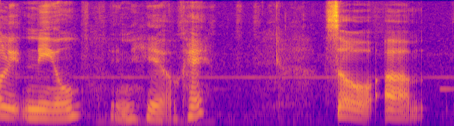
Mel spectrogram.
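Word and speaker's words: 牛: you're also a new you can also remember like a new you know like something new you know like you have a new clothes those kind of thing new so but the tone you you put it as new okay and uh also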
